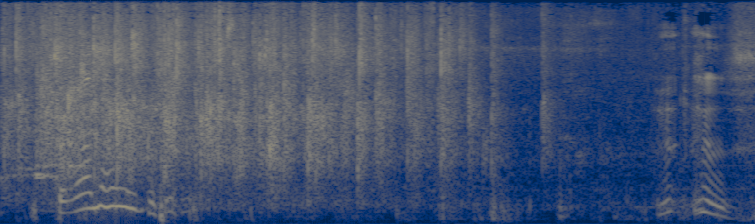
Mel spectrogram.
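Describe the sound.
An audience claps steadily and loudly, with a brief vocal cheer rising over it early on; the applause thins out toward the end as a single voice comes in.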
